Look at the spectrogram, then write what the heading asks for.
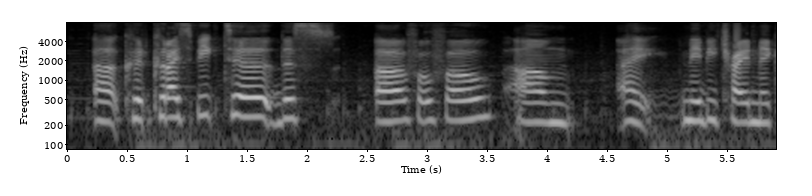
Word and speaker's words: Fofo: Fofo, like F-O-F-O. Okay. I thought you said I thought it was faux full, F-O-H, like an F-O-N. L. That's why. No, Fofo. Okay.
